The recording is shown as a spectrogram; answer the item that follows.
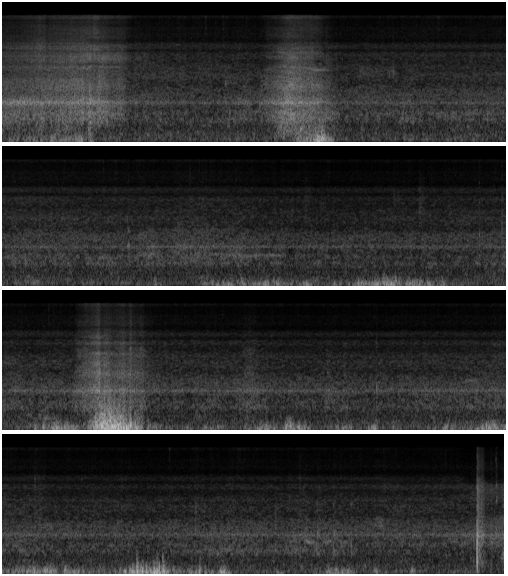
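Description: Cyclone wind and heavy rain: a steady rushing hiss broken by strong gusts that buffet the microphone, loudest about sixteen seconds in, with further gusts near the start and about four seconds in.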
